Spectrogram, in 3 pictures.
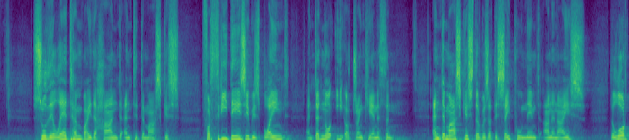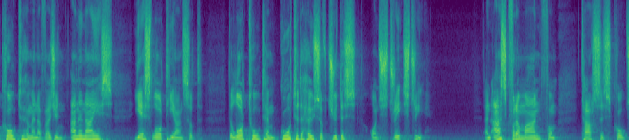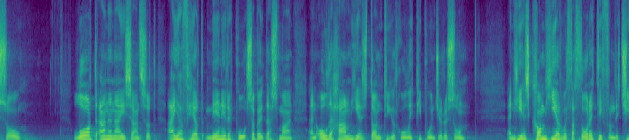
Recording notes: Live from our ONE Church Sunday gathering 19/06/22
